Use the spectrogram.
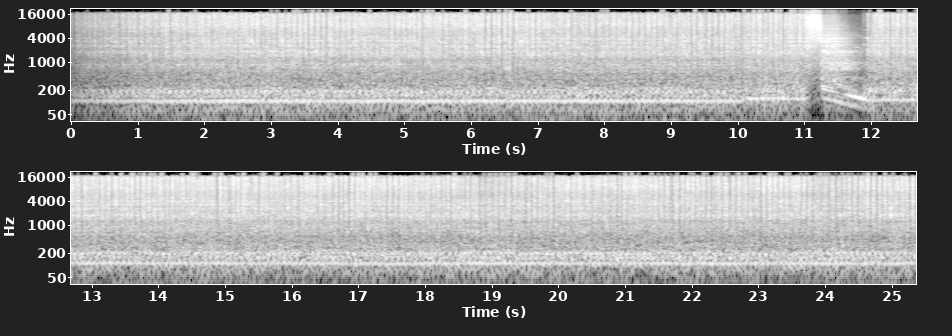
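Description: A nitro-burning slingshot dragster engine runs steadily and loudly, a constant low heavy drone with a brief sharp blip midway, no talk.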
